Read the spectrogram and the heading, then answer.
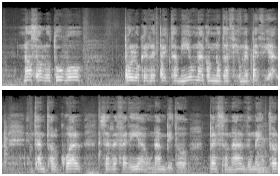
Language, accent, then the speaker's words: Spanish; Cazalla de la Sierra, Andalusia, Spain; la represión del régimen franquista en mi pueblo, Casalla de la Sierra, y en los pueblos que conformaban el partido judicial que conformaba y encabezaba mi pueblo.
